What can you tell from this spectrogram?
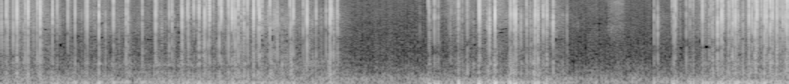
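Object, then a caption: Tumbler wrapped in plastic rhinestone mesh. A hollow cylindrical tumbler wrapped in blue plastic rhinestone mesh lies on its side on fur and is scratched with long nails. The result is a rapid series of dry, bright scratching and clicking strokes over a low rumble. Two brief pauses break up the strokes.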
